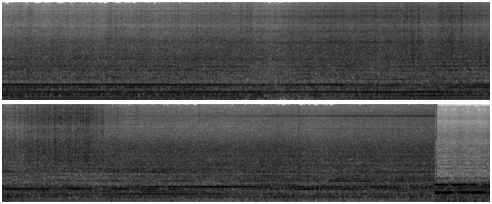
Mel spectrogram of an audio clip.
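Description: Corn stalks crackle and clatter as a harvester chops them.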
